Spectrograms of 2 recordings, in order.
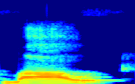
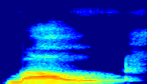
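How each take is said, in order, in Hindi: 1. पहला स्वर एक बहुत छोटा schwa है। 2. पहला स्वर एक बहुत छोटा schwa है।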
